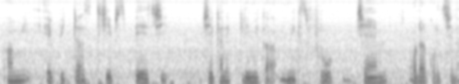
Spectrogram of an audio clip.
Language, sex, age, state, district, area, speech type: Bengali, male, 18-30, West Bengal, Malda, urban, read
